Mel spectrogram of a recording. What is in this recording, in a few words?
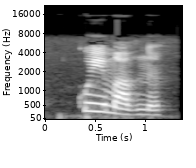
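"куимавны", Komi, female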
